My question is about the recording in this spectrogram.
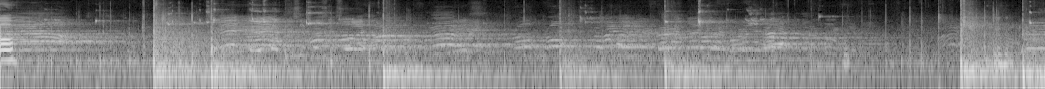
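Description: Volleyball play on an indoor court: sharp slaps of hands and forearms on the ball every second or two as it is passed, set and hit back and forth, with players' voices calling in the background.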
